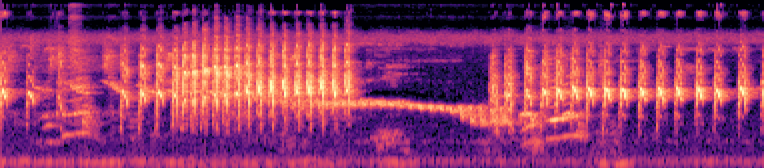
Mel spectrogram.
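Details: Full harsh besetan song of a grey-cheeked bulbul, a training recording: scattered notes build into a long fast buzzy chatter, slide down into a drawn whistle, then break into a steady run of sharp repeated chips.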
